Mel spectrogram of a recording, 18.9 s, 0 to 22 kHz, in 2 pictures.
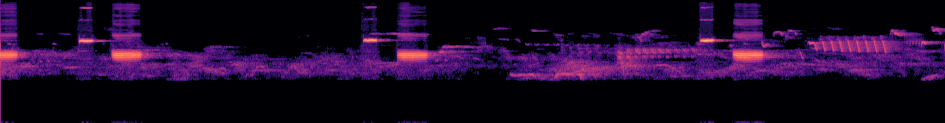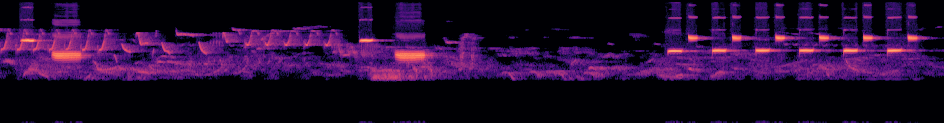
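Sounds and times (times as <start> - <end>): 
great tit Parus major repeating a sharp high note and lower whistle: 0.0 - 1.7, 3.6 - 4.7, 6.6 - 14.4, 15.0 - 18.8.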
